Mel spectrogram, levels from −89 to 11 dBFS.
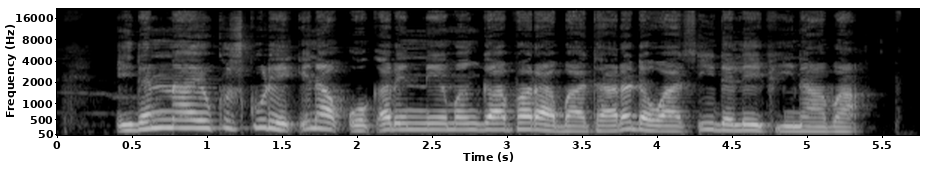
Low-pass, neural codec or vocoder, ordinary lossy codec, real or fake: none; none; none; real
